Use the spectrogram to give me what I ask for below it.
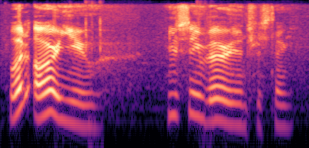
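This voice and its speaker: A put-on character voice from a man, pitched high and paced moderately. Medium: actual play. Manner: hesitant, stammering.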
